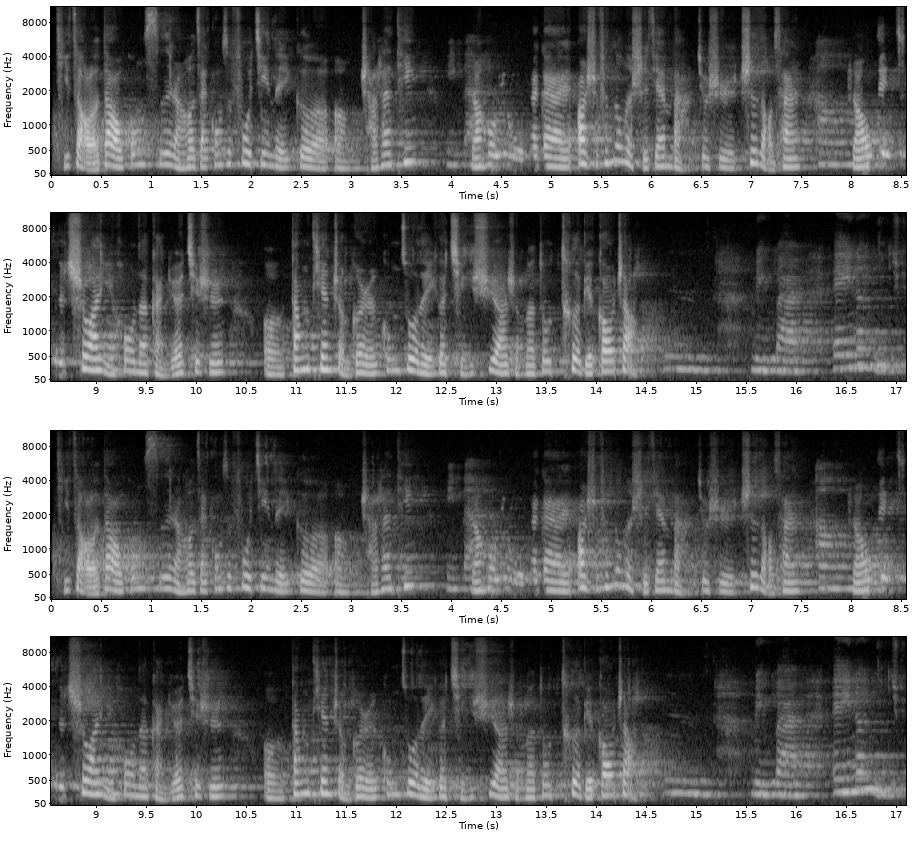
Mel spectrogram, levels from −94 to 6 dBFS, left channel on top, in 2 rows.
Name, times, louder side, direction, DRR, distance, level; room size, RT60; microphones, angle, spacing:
voice 1, 0.1-3.7 4.2-7.5 8.0-10.3 10.7-14.4, left 3 dB, 35° left, 8 dB, 1.0 m, -23 dB
voice 2, 3.9-4.4 7.6-8.2 14.7-17.0, right 2 dB, 50° right, 0 dB, 7.6 m, -33 dB
26.0 x 16.5 x 8.5 m, 1.3 s
head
